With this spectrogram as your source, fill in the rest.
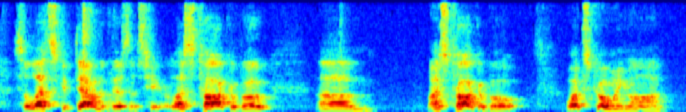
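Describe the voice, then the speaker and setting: This man has a Canadian accent and a fairly high pitch, with ordinary pitch variation. He speaks at a fairly slow pace over noticeable background noise. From Canada. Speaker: sports commentary vlogger. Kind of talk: opinion rant monologue. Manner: stumbling, repetitive.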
